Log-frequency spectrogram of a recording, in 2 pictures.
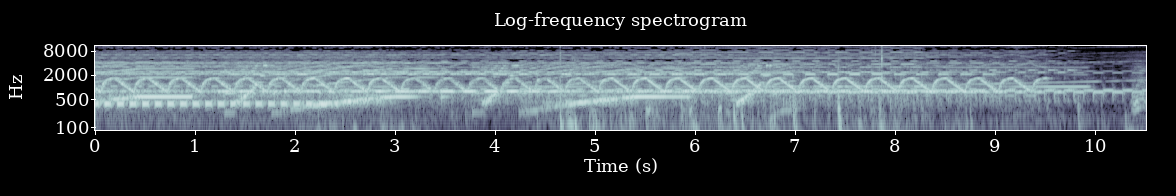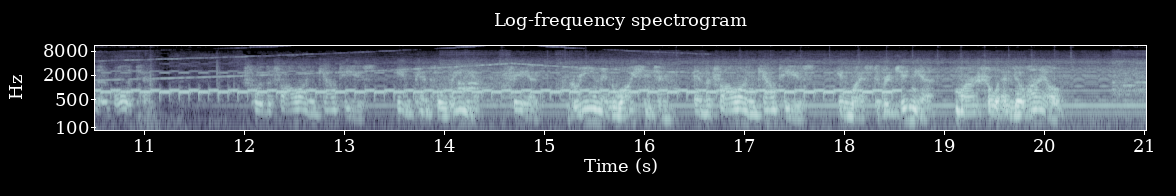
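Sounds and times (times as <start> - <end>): steady alert tones: 0.0 - 18.9
wailing siren: 0.0 - 19.3
rising chirps: 11.2 - 16.8.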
